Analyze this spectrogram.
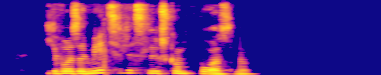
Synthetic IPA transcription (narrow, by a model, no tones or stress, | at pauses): jɛvɔzamʲet͡sʲilʲisʲlʲiʂkəmpɔznə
